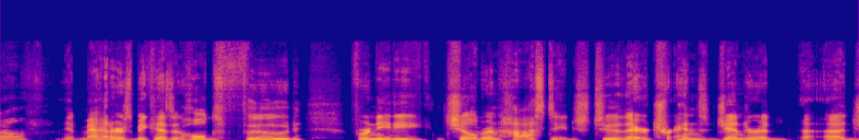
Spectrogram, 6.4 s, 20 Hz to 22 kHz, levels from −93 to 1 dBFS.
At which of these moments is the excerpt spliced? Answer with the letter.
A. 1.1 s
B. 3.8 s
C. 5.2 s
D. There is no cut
D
